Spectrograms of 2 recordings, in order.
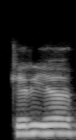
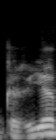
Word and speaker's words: Keria: i'm the principal at carrier primary or career primary whichever way you want to pronounce it we are situated in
